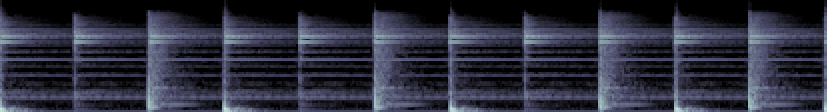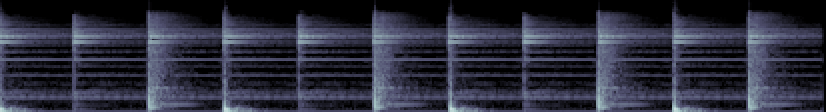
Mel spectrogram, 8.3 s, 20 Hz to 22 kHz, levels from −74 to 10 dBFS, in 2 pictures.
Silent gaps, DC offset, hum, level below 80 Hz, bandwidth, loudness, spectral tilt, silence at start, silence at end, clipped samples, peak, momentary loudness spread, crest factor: none; 0.8%; none; -34 dBFS; 17 kHz; -16 LUFS; -3 dB/octave; 0 s; 0 s; under 0.1%; 0 dBFS; 3 LU; 18 dB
